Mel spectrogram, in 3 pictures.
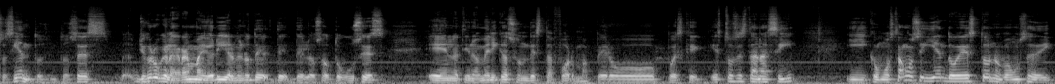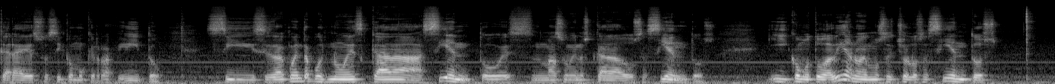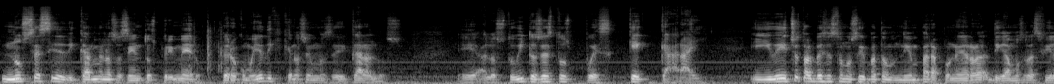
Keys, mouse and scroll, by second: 23.2 shift+a.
